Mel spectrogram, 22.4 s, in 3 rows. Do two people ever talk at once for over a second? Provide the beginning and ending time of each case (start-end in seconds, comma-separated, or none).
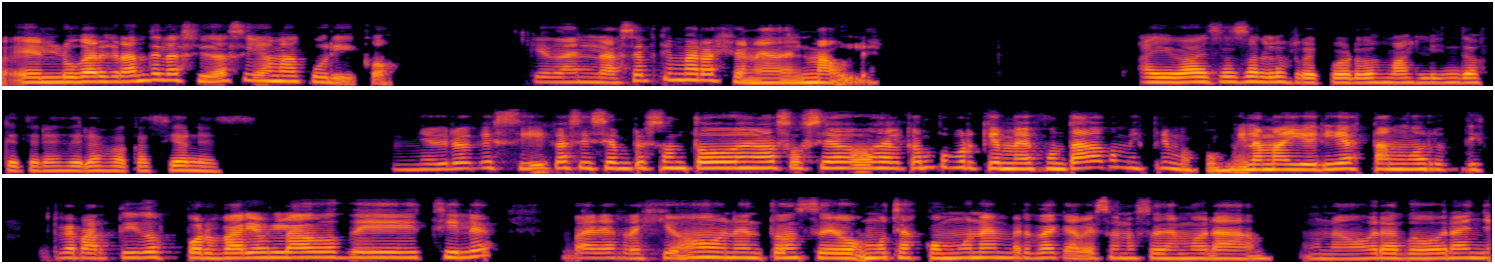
none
